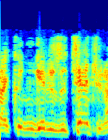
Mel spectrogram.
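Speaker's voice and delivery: ordinary talk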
